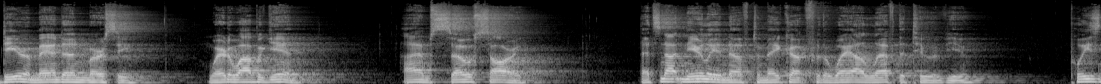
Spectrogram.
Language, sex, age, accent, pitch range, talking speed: English, male, 30-49, American, 95-115 Hz, 160 wpm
